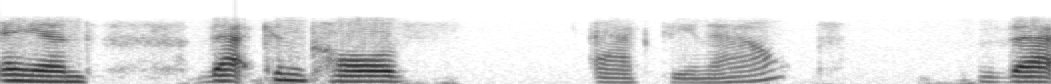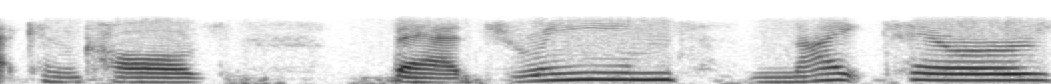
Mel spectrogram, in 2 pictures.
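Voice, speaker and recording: A woman speaks at a very slow pace with an Alabama accent, leaving long, frequent pauses. Her pitch is medium with ordinary pitch variation. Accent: Southern US (Alabama). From US South, Huntsville, Alabama. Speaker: podcast host. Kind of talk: casual monologue.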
